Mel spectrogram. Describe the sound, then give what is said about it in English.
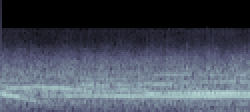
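An audience in a church sanctuary claps and cheers in a continuous, dense wash of sound that stays loud and steady throughout, with a sustained held tone running beneath the clapping. “If you will lift your hands again, if you will clap your hands one more time, if you will let your voice out, the Holy Ghost.”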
